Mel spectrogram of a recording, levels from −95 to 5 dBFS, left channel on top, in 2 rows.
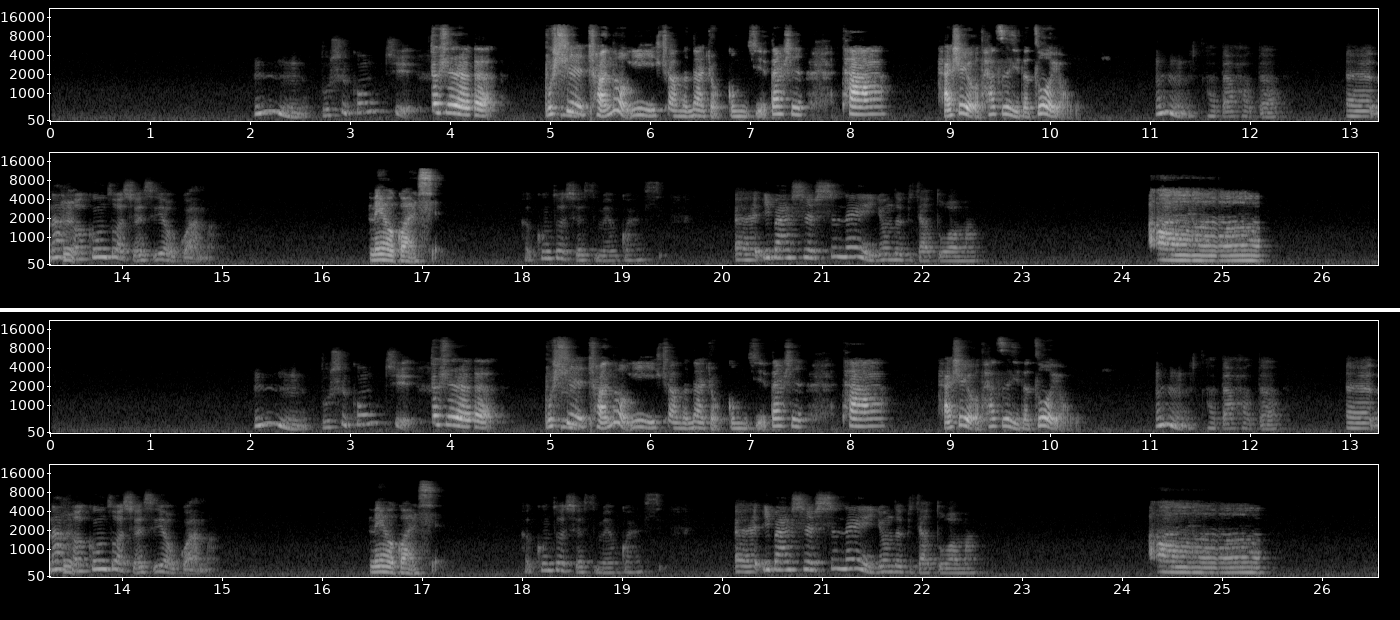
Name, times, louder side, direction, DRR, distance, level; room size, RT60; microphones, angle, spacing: voice 1, 2.0-3.8 5.1-5.3 11.0-12.3 12.9-14.9 18.0-19.4 20.1-22.5, equal, 5° right, 1.1 m, -43 dB
voice 2, 3.8-4.4 4.9-8.4 8.9-10.2 13.4-13.5 16.5-17.1 24.3-25.4, left 5 dB, 45° left, 0.5 m, -31 dB
5.4 x 4.7 x 4.5 m
head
